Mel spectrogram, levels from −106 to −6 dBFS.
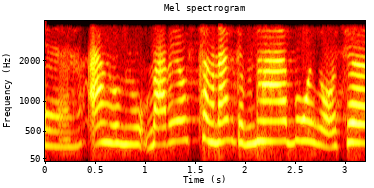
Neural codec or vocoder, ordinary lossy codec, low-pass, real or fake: none; none; 3.6 kHz; real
